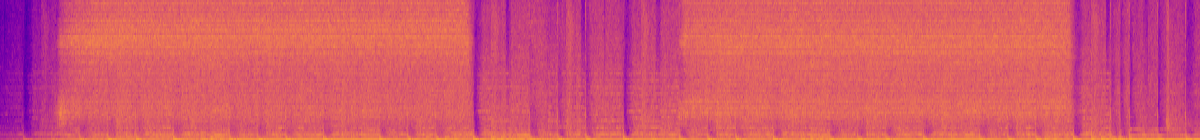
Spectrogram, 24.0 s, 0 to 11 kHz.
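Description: Electronic background music with a steady beat, over the steady hiss of compressed air at about 4 bar driving a small 3D-printed air turbine and propeller. The hiss runs for about eight seconds, stops for a few seconds, then returns for another eight seconds as the next turbine is run.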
